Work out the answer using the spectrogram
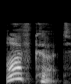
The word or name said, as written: offcut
